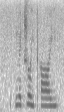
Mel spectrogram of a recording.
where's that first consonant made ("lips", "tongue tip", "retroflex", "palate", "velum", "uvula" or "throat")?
throat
